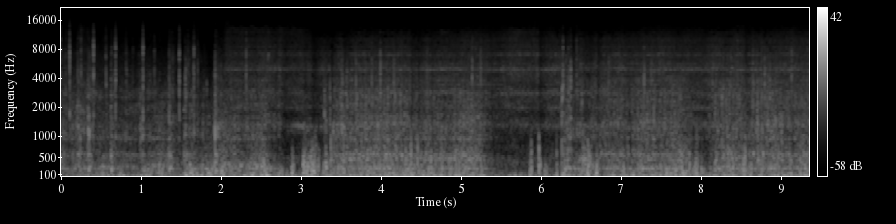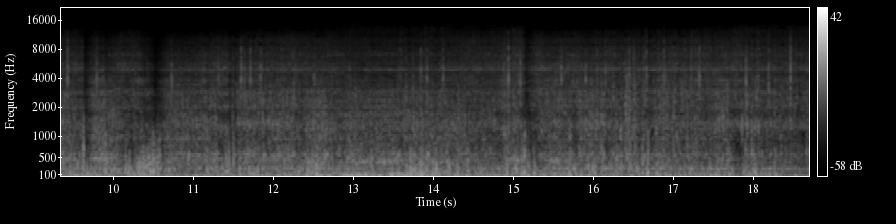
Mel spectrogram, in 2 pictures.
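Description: Mountain bike running fast down a dirt jump trail: steady wind noise on the microphone over tyre noise and the rattle and ticking of the bike. The noise drops briefly about five and a half seconds in.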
